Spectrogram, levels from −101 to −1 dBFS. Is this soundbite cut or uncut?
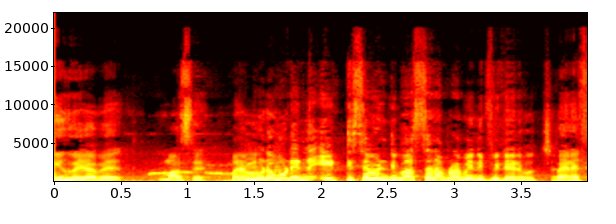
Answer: uncut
